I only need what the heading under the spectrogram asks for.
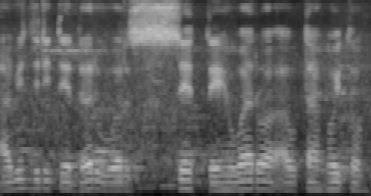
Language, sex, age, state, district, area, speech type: Gujarati, male, 30-45, Gujarat, Narmada, rural, spontaneous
